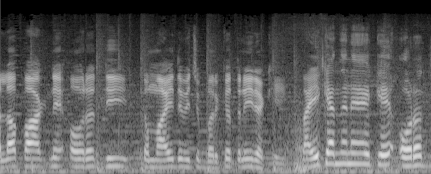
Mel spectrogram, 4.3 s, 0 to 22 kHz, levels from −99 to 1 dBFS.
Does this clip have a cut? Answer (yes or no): yes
